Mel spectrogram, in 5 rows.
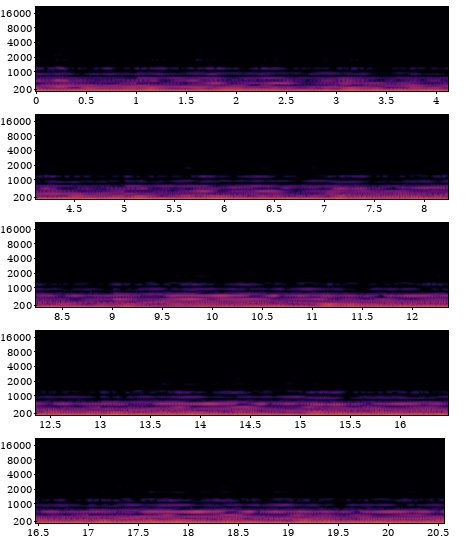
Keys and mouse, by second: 1.8-2.3 alt+drag, 2.8 ctrl+alt+click, 4.3-5.3 alt+drag, 9.0 click, 10.0 click, 11.8 click, 17.4-19.2 middle drag, 19.2-20.0 drag.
